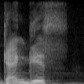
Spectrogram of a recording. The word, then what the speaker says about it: Gangus: Ça se prononce Gangus par contre que je piloté par mon cousin Alfonso.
